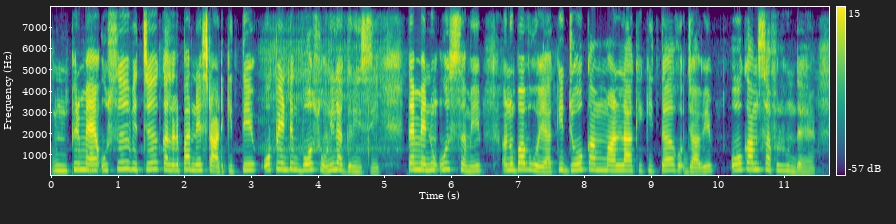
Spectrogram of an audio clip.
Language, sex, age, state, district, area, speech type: Punjabi, female, 18-30, Punjab, Mansa, rural, spontaneous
